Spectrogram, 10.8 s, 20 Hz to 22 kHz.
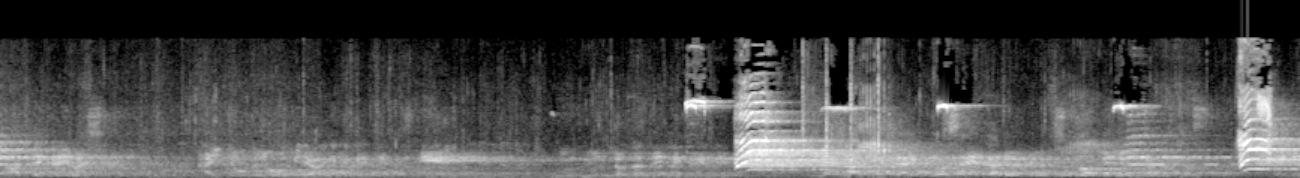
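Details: At Port of Nagoya Public Aquarium's 16:30 public beluga training, 24 March 2018, a captive beluga gives two abrupt, bright, neigh-like harmonic squeals, at about six and ten seconds, between short piercing trainer whistles, with announcer speech throughout.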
